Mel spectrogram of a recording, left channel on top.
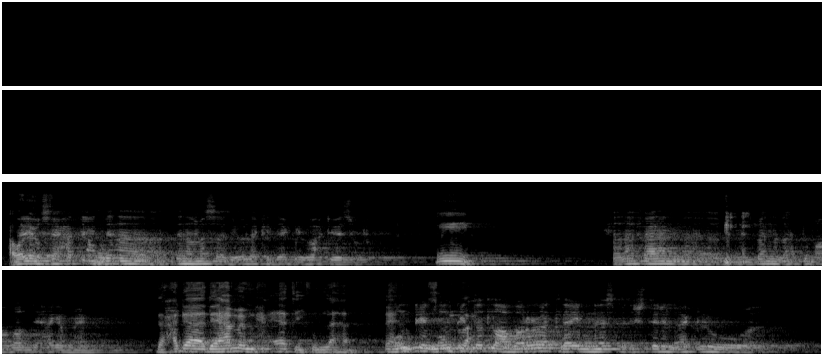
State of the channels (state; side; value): silent; left; 54 dB below the other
